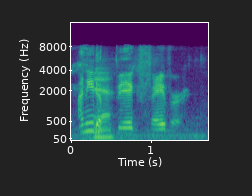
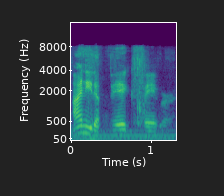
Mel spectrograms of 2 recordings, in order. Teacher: you see how I slow down on big? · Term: stress big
